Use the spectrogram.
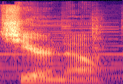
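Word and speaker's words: Chirno: her into kirin kirito no it's pronounced cheer now no it's the same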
